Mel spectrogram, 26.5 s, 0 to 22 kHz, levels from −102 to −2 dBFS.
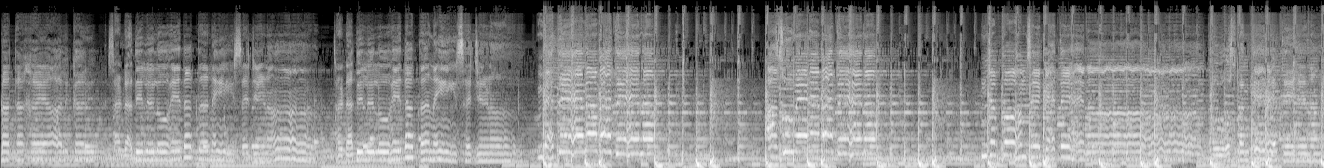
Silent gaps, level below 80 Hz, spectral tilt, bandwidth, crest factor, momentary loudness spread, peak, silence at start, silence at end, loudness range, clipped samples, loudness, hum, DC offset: none; -22 dBFS; -5 dB/octave; 19.5 kHz; 12 dB; 9 LU; 0 dBFS; 0 s; 0 s; 5 LU; under 0.1%; -12 LUFS; none; under 0.1%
